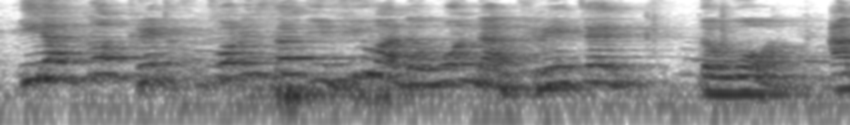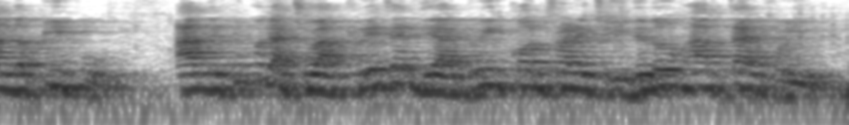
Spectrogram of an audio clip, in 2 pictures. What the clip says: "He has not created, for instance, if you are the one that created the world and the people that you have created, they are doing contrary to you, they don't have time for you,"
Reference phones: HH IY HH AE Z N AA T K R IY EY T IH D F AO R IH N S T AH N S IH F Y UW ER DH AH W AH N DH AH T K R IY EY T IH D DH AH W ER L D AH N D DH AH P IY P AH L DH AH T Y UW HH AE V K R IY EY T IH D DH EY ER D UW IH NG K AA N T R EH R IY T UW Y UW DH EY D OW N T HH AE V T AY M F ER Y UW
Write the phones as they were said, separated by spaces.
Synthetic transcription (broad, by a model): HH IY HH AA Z N AA T K R IY EY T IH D F AO R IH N S T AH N IH F Y UW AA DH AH W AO N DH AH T K R IY EY T IH D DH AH W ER N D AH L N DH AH P IY P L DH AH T Y UW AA K R IY EY T IH D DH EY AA D UW IH NG K AA N T R EH R IY T UW Y UW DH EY D OW N T HH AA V T AY M F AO Y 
